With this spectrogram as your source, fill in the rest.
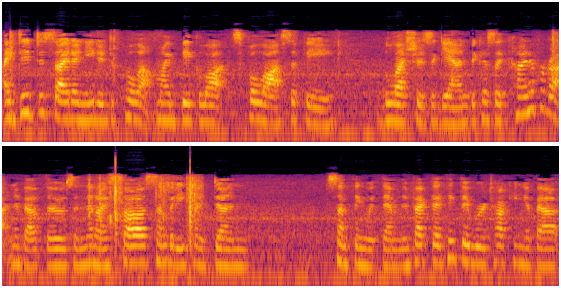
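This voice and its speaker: A woman of medium pitch speaks at a fairly quick pace with ordinary pitch variation, noticeable background noise behind her. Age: 50s. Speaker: beauty vlogger. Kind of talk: casual product talk to camera. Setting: at the beach.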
